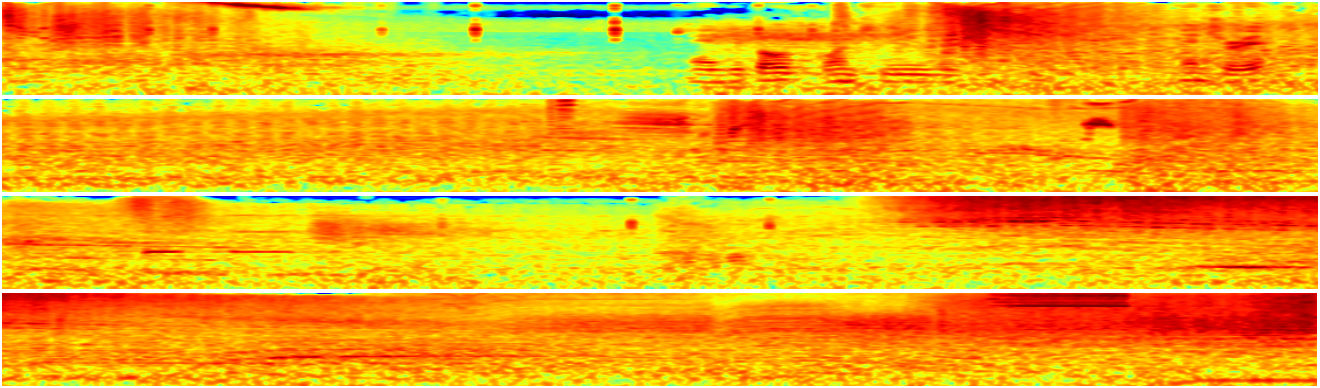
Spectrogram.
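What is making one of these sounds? A spacecraft engine hums and roars steadily.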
